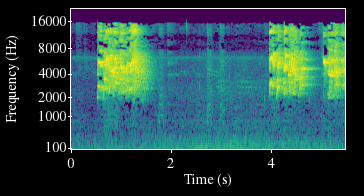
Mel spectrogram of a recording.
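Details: Long-tailed shrike from the wild, fed by hand to tame it, utters long rasping, hissy squawks, one lasting about a second, then two more after a quiet spell.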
